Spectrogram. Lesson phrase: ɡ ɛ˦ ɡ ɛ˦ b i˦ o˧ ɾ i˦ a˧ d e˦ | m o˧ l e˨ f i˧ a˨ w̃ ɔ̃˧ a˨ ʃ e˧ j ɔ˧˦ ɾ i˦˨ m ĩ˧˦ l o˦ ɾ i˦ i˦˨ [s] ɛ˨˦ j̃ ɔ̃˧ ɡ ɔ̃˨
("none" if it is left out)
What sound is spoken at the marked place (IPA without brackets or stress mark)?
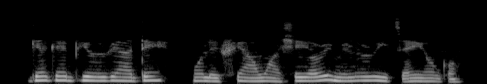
t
